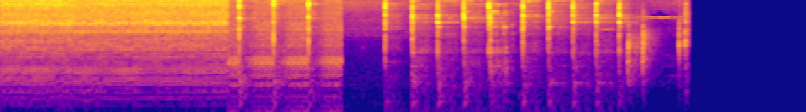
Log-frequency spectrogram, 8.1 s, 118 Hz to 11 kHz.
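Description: A rotary grinder grinding down the mushroomed head of a seized hinge pin in a 1971 Chevy C10 door hinge, then a hammer striking a punch on the pin in a quick run of metallic blows, about four a second, to drive the stuck pin out. The sound cuts off suddenly near the end.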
